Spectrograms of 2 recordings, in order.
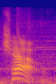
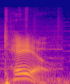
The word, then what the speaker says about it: Chao: ciao they pronounced it ko and i like i see what they're going for because like it's chaos even though it's spelled c-h-a-o-s but i was just like it's not ko it's a chow you stupid like i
